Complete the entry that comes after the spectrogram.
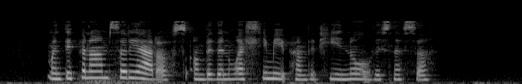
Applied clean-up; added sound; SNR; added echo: none; Animal; 18 dB; none.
